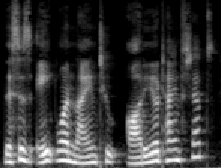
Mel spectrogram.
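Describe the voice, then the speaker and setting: This programming tutorial instructor has a high-sitting, slightly mellow voice and speaks at a normal pace. Thinking out loud, he gives a casual, explanatory walkthrough of his code. Behind him you can hear computer keys clicking and a faint hiss of background noise.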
